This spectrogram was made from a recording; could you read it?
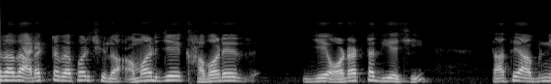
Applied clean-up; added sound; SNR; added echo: none; none; none; none.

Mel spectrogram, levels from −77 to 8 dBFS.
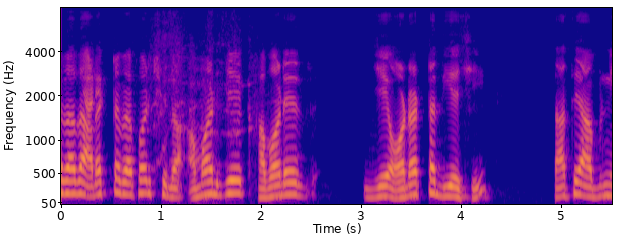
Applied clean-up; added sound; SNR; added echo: neural mask model RNNoise.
